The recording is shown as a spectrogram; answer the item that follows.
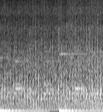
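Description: Sound effect of a propeller aircraft's engine, a steady fast-fluttering drone, laid over children's background music.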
